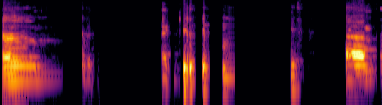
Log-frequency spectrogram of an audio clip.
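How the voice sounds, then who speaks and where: A man on a glitchy, breaking-up video call, his halting speech muffled and lo-fi. He talks slowly, and the dropouts chop his sentences apart, though his voice stays smooth underneath. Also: on the low side, flat delivery. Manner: halting, with many fillers. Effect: glitchy, breaking-up video call audio. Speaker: guest on a livestream call. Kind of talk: casual chat about a craft project.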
